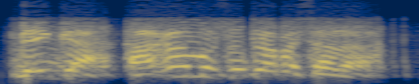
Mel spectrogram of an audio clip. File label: bomb failure, mood high, speech; War Thunder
